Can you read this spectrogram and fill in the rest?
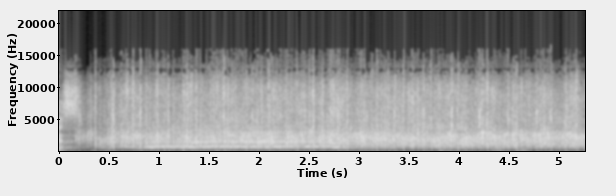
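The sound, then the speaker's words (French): Steady, dense applause from an audience welcoming comedian Alex Ramirez on the show Crac Crac Club, loud and sustained for several seconds with a faint whistle or cheer cutting through early on, no clear speech. “Merci d'applaudir Alex Ramirez.”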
